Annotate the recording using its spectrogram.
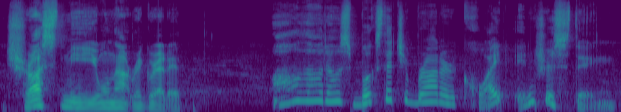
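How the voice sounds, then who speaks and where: A man's voice: high voice, big pitch swings, a little slow, a bit bright, exaggerated voice. A young man acting a teasing, friendly boyfriend figure in an intimate, casual audio roleplay. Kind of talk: ASMR boyfriend roleplay, intimate one-sided dialogue.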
